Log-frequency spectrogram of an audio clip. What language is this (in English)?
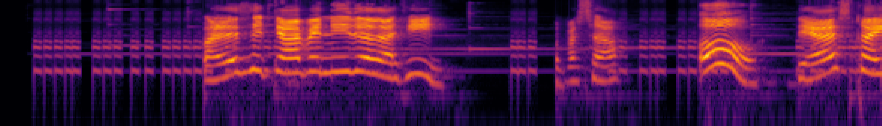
Spanish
